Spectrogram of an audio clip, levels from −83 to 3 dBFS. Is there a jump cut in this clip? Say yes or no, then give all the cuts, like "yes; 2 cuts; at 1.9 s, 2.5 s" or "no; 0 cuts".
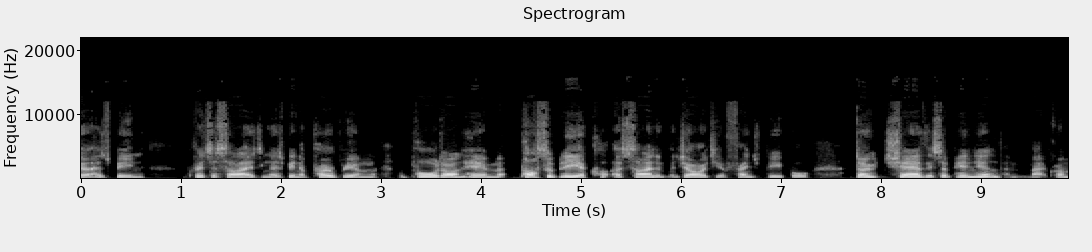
no; 0 cuts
